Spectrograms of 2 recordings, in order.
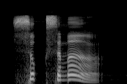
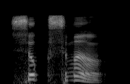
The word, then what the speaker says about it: suksma: It's suksema. Okay? Slower. Suksma. The natural speed, suksma. Suksma. Suksma. Okay, suksma. Suksma. Suksma. That would be the accent, my accent.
